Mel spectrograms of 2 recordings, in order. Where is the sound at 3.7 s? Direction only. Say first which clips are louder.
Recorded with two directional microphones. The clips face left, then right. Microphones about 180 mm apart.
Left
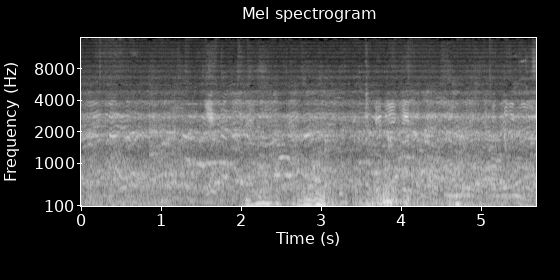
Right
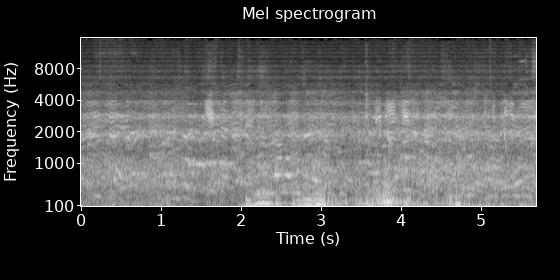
Left 1 dB; 55° left (ahead or behind).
